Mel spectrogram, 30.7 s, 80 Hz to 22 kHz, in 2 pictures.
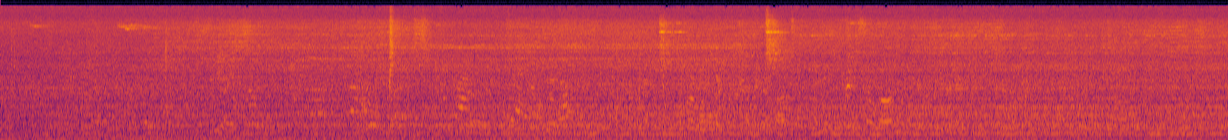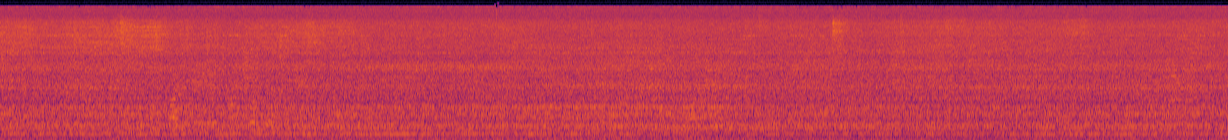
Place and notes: Montreal: ave de l`Esplanade (4600 block) - ave de l`Esplanade (4600 block)
equipment used: Sony Minidisc, Sony stereo mic
Apologies for the wind noise... Still it is an insteresting soundmark.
